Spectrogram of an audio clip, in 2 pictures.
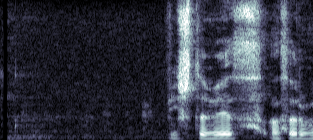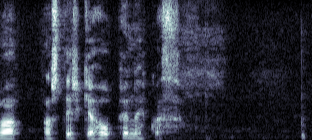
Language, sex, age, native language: Icelandic, male, 50-59, Icelandic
